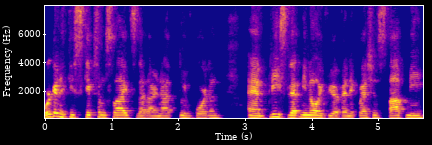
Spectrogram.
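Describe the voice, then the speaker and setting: A man with a non-native accent speaks at a fairly quick pace, his fairly high voice keeping a fairly even intonation. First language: not English. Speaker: cybersecurity executive. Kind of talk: conference presentation. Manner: hesitant, many fillers.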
